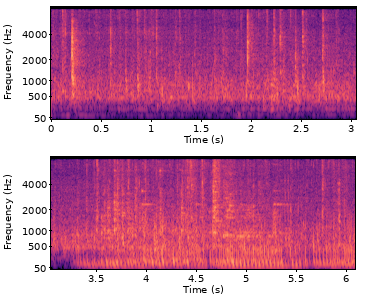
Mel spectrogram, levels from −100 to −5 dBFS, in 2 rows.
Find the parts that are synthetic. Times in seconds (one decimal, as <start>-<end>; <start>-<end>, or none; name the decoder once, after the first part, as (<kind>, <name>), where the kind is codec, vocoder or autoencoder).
none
